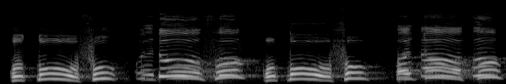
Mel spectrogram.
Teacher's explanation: फ पर पेश है हरकत है इसको नहीं खींचना ता वऊ पेश तू व मद्दा ता इसको खींचना है काफ · فا پر پیش ہے، حرکت ہے، اس کو نہیں کھینچنا۔ طا واو پیش، تو واو مدہ تھا، اس کو کھینچنا ہے۔ قاف پر پیش ہے، اس کو نہیں کھینچنا۔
